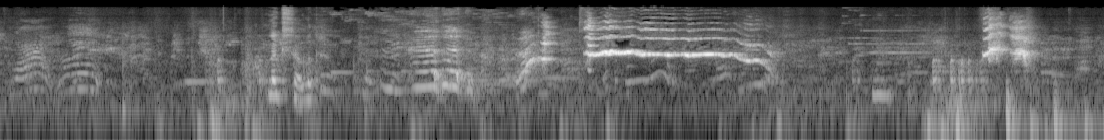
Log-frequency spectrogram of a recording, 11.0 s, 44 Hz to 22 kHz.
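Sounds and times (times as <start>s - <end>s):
child squealing: 5.3s - 7.8s, 9.8s - 10.4s.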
